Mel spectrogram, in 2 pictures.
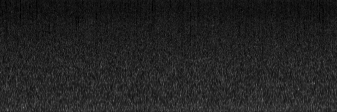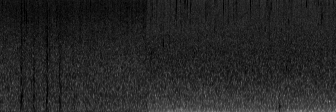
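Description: Steady heavy rain falls across a tropical American jungle, a dense continuous hiss with a few sharper drips and patters, before the downpour thins abruptly to a lighter wash near the end.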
